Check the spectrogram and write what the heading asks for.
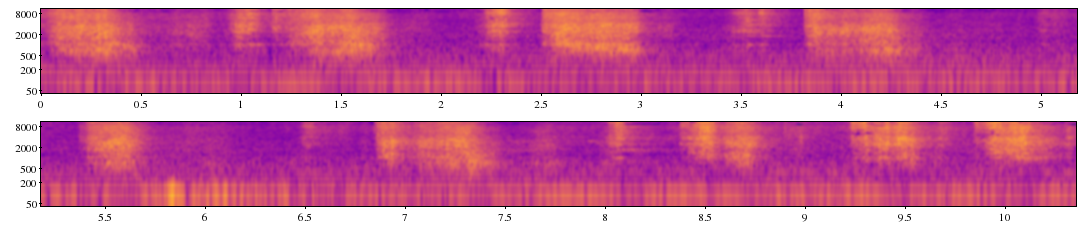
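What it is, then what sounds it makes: Damp sand-cement mix being scraped and rubbed. Bare fingertips and hands dig into, scoop and rub a large, loose heap of gritty, damp, grey-brown sand and cement mix, mixing and scratching the crumbly mass. Repeated bright, gritty rasping scrapes come in irregular bursts over a low, steady rumble.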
